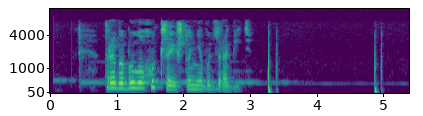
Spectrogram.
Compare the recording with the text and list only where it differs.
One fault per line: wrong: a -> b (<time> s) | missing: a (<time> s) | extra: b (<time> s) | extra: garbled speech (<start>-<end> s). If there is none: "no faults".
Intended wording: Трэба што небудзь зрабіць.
extra: было хутчэй (1.2 s)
